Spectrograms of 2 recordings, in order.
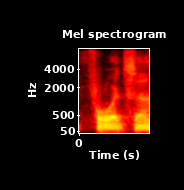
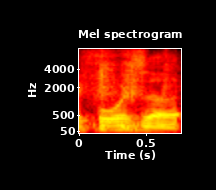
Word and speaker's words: Forza: time you picked up Forza Horizon 5. First of all, most people can't even pronounce it correctly. They say Forza instead of Forza.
